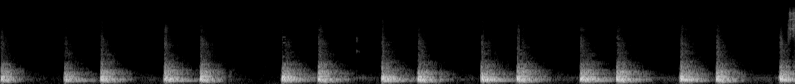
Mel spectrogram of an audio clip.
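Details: Regular crisp heart sounds near 58 a minute with a split second heart sound, its pulmonary and aortic components heard separately; physiological split second heart sound.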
